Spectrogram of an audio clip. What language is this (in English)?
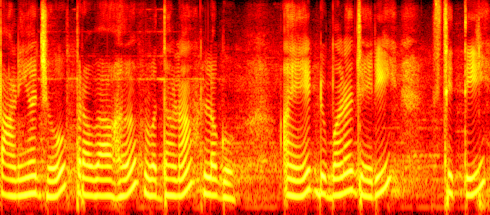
Sindhi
